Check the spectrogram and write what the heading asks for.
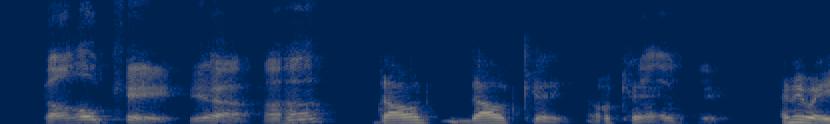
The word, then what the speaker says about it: Dahlke: How do you spell it? So it's Dahlke. Dahlke, yeah, Dahlke, okay.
